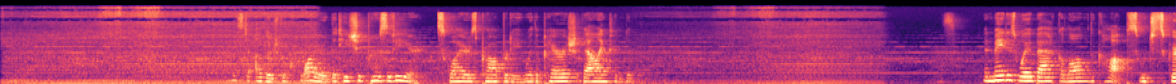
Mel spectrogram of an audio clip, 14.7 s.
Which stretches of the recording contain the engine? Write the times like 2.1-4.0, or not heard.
0.0-4.0, 7.8-11.1.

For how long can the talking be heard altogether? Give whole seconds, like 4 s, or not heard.
8 s.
